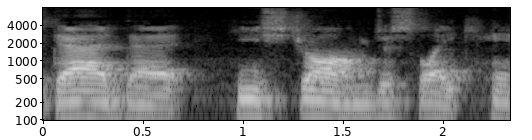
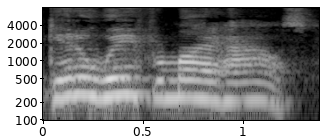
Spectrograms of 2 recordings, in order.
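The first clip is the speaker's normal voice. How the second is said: much higher, louder warning; protective shout; 12 semitones higher, 5 dB louder than usual. Retold or imitated. Glenn defending his home, much higher shout. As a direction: order them off your property. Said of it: "And he's like".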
